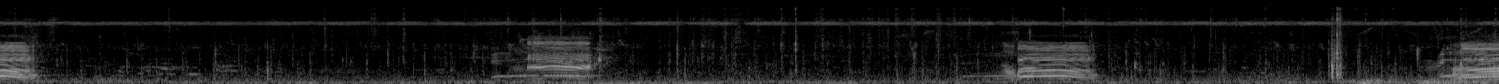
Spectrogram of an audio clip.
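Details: Herd of tame cattle roaming on a road while being herded: two or three short, bleating-like moos spaced about five seconds apart over a background of broadband hiss and a faint high tone.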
